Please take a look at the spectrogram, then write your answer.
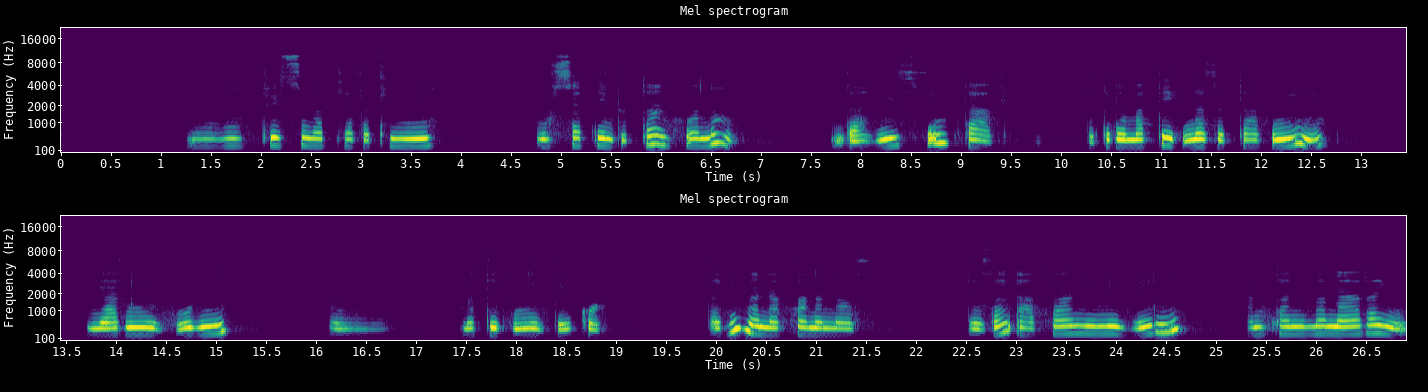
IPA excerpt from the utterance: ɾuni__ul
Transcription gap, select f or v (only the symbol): v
